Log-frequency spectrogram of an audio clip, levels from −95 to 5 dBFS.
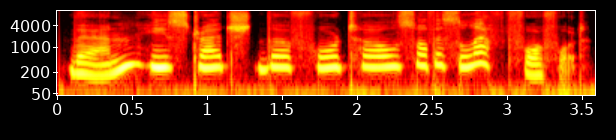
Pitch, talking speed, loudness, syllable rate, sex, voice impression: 265 Hz, 165 wpm, -16 LUFS, 3.8 syllables/s, female, feminine, adult-like, slightly relaxed, slightly powerful, bright, slightly halting, intellectual, friendly, unique, lively, sharp, light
